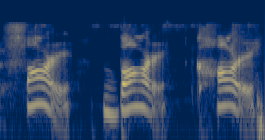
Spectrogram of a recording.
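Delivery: far, bar, car each ending in a clear r; r-coloured endings. Shown as a demonstration. Teacher modelling the correct way, far, bar, car with r sounded. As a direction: curl the tongue at the end of far, bar, car. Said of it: "这样子".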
